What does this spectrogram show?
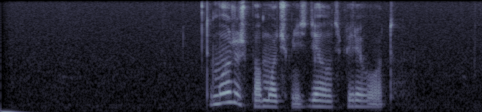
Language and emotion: Russian, neutral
